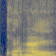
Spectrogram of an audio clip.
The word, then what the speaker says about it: Cournot: Ini orang Perancis, jadi bacanya jadi T-nya nggak di T-nya luluh gitu ya, Cournot gitu.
